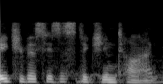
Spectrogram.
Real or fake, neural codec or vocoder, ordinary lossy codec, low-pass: fake; codec, 16 kHz in and 24 kHz out, 0.6 kbps, FireRedTTS-2 codec; Opus, 24 kbps; 7.2 kHz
